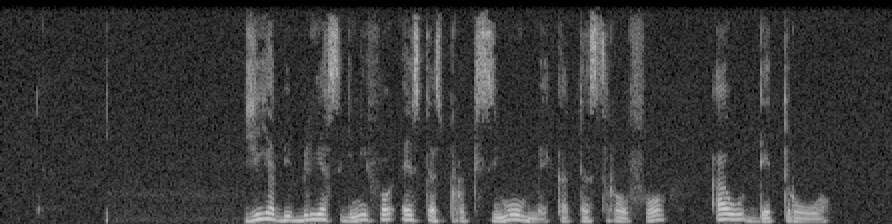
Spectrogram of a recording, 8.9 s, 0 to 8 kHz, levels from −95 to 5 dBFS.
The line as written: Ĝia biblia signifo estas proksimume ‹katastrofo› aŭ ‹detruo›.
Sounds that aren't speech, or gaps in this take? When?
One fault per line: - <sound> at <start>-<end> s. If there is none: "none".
none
